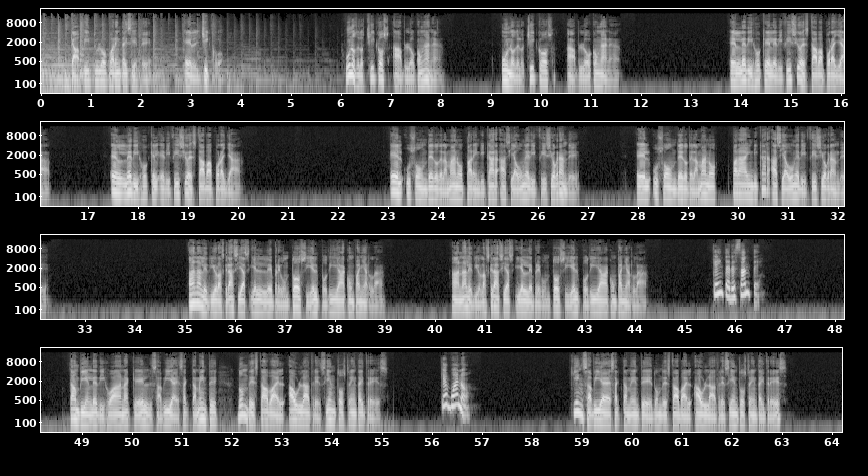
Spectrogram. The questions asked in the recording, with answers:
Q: ¿Quién sabía exactamente dónde estaba el aula 333?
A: El chico, quien hablaba con Ana, sabía exactamente dónde estaba la aula 333.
